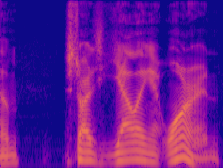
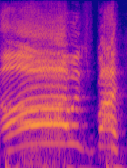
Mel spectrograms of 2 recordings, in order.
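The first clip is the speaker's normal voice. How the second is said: high, loud shriek of dismay; a sudden startled outburst; shocked outcry; 9 dB louder, slower than usual. Retold or imitated. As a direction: yelp it out in disbelief. Seeing the video cut off.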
